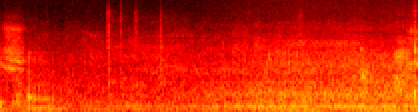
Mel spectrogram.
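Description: A low, steady mechanical hum with a faint hiss above it, growing louder over the second half.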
